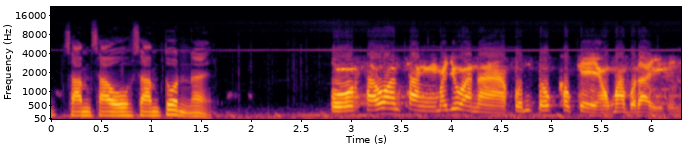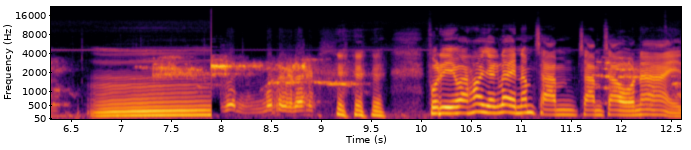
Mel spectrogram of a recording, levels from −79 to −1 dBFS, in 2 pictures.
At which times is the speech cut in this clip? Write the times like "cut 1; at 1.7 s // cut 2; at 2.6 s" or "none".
cut 1; at 7.9 s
